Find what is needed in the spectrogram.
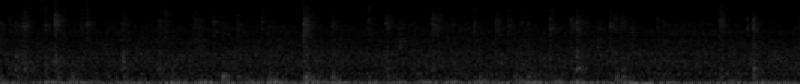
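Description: Near silence: faint, irregular light clicks over a low steady room hum.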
